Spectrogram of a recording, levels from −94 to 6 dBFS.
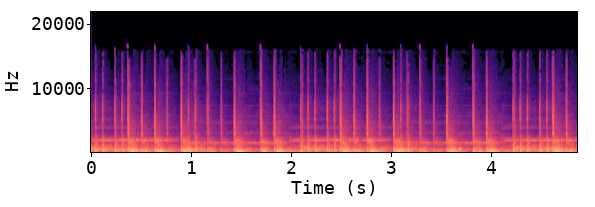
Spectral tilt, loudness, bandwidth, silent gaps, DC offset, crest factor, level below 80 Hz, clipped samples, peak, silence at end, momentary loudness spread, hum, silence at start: -4 dB/octave; -17 LUFS; 16 kHz; none; under 0.1%; 16 dB; -36 dBFS; under 0.1%; -2 dBFS; 0 s; 3 LU; none; 0 s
